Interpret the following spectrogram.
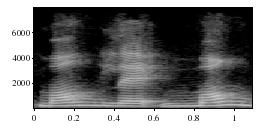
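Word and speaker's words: Hmong: one is is among I'm thinking pronouncing the correctly Mong Mong women today which is H M o ng and I'm going to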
